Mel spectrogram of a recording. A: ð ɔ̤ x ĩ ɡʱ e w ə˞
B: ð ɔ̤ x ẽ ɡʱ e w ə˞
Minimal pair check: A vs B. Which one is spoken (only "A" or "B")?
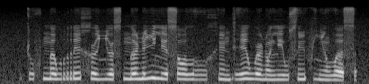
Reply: B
